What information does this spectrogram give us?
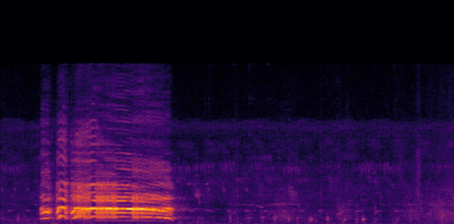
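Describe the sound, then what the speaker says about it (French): A rooster crows once, loud and close, in a farm chicken building, followed by a few faint clucks from the hens. "Mais là-bas, je crois qu'il y a des poulets,"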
